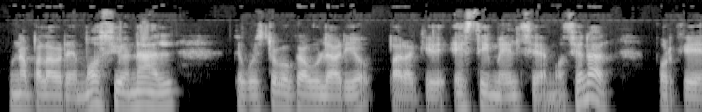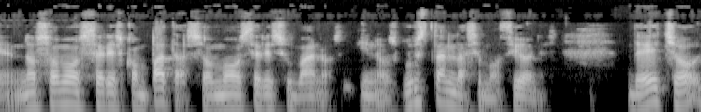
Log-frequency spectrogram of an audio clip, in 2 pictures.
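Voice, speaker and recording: A man with an accent from Spain, a communication trainer being interviewed, explaining in a lively way and acting out example voices. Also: medium pitch, creaky, dry recording, highs cut off. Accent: Spain Spanish. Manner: animated, acts out example voices.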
